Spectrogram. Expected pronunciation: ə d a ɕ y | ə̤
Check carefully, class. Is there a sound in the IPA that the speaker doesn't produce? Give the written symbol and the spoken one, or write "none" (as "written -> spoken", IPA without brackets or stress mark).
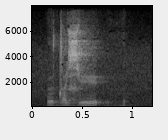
y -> e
